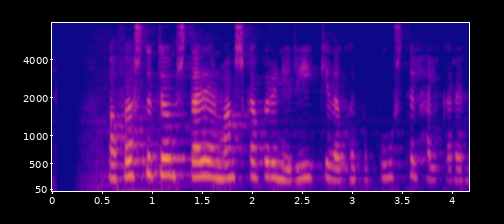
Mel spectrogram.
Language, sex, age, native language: Icelandic, female, 30-39, Icelandic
